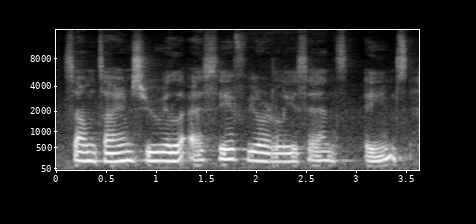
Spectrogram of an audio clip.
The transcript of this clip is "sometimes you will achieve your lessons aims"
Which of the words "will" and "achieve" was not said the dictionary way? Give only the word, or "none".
achieve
